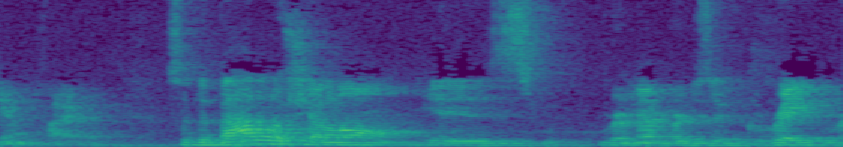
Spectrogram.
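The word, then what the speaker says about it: Châlons: I'm from we'd call this the battle of chavins uh Mr Schaefer how would a true Francophile pronounce this B shalom shalom shalom very important so this is the Battle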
